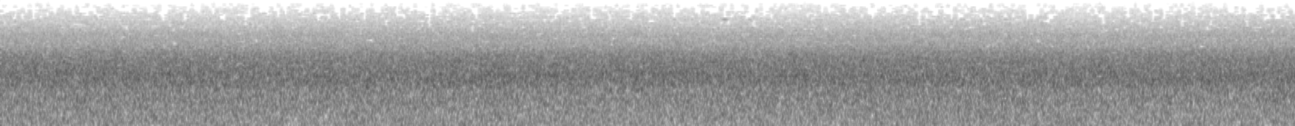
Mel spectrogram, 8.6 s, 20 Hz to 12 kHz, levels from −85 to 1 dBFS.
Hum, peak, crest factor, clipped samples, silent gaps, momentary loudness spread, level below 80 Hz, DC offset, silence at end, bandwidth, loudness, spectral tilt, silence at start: none; -16 dBFS; 14 dB; under 0.1%; none; 1 LU; -52 dBFS; under 0.1%; 0 s; 11.5 kHz; -28 LUFS; -3 dB/octave; 0 s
